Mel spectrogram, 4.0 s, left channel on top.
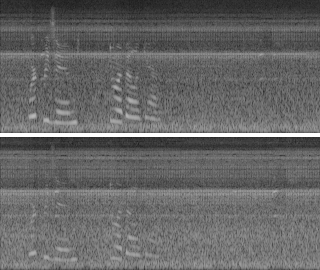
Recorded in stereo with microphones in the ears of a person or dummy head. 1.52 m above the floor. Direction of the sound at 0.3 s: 10° left (ahead or behind).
